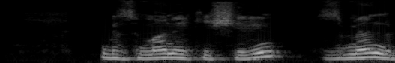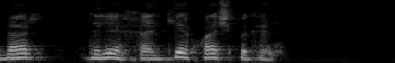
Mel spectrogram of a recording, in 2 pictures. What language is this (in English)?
Kurdish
